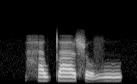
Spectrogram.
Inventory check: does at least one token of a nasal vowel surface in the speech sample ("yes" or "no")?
no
